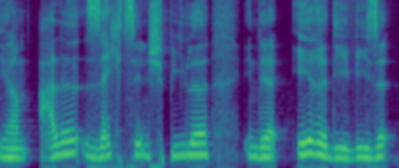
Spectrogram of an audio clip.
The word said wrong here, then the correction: Eredivisie: ich hoffe, ich habe es richtig ausgesprochen, Eredivisie.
